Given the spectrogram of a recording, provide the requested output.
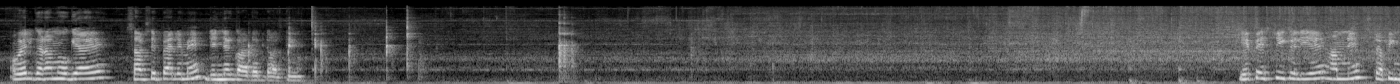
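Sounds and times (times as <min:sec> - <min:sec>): paste sizzling in hot oil: 0:04.4 - 0:14.0.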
